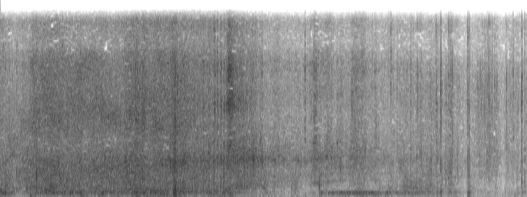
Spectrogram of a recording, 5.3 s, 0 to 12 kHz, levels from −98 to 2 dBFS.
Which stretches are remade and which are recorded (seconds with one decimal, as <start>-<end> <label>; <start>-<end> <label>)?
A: 0.0-5.3 recorded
